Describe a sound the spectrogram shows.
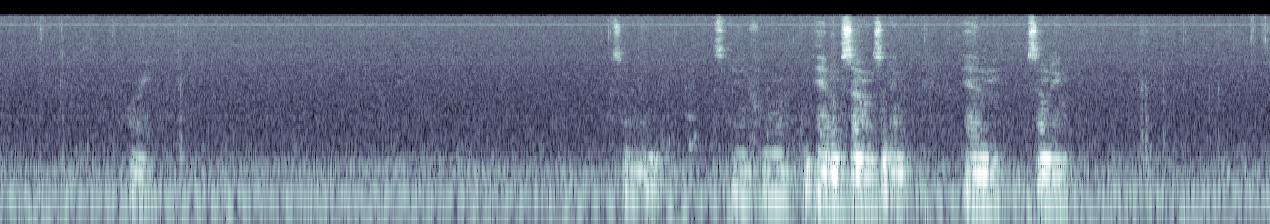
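A pen scratches on paper while writing.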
